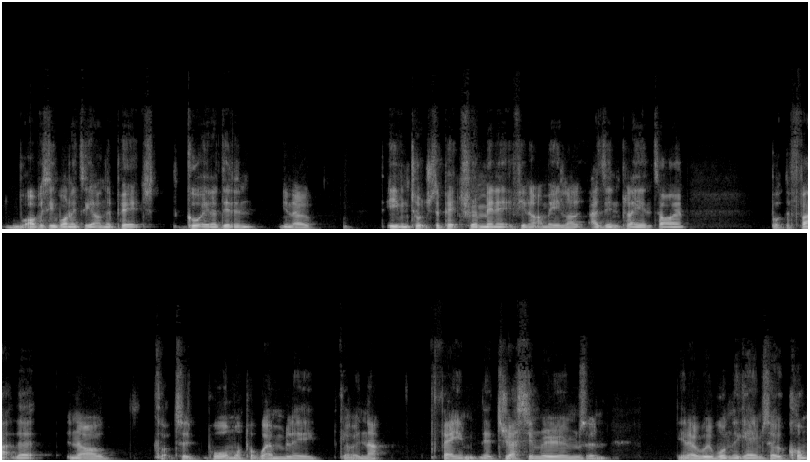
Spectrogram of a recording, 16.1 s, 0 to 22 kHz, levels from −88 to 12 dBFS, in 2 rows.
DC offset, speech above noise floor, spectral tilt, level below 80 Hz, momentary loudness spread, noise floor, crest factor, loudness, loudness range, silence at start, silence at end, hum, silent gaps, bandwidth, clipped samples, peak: under 0.1%; 44 dB; -6 dB/octave; -64 dBFS; 12 LU; -67 dBFS; 22 dB; -24 LUFS; 4 LU; 0.05 s; 0 s; none; 1.63-1.68 s; 11.5 kHz; under 0.1%; -2 dBFS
